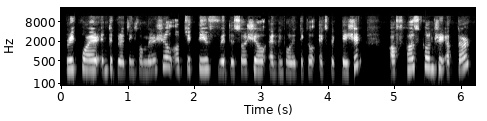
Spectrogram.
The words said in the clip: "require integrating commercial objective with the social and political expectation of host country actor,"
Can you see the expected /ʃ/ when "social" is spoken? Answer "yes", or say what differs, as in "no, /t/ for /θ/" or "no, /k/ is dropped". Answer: yes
